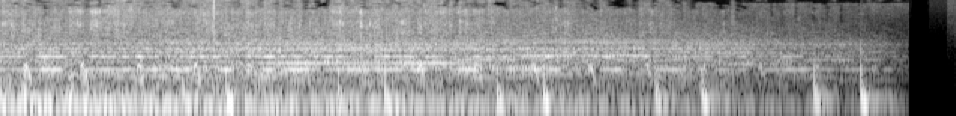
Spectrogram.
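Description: Logo intro music: a deep pulsing bass under sustained drone tones, fading out gradually.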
